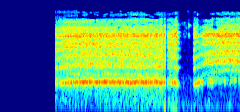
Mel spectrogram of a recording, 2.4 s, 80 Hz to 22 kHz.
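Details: A single long, harsh, screeching wail from a peregrine falcon at Kawęczyn during a snack on 20 May 2022, after a moment of silence, broken briefly before a second shorter wail.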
